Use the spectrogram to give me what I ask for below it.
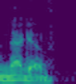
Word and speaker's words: Negev: He said, the thing I would try to do if I was Israel right now is I would just bulldoze something I think it's pronounced Negev, N-E-G-E-V.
